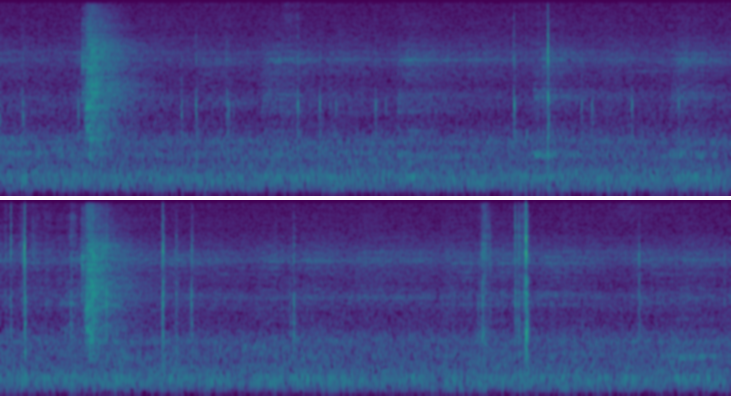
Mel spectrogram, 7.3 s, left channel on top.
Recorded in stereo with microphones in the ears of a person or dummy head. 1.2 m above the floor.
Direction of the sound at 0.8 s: 35° right (ahead or behind).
